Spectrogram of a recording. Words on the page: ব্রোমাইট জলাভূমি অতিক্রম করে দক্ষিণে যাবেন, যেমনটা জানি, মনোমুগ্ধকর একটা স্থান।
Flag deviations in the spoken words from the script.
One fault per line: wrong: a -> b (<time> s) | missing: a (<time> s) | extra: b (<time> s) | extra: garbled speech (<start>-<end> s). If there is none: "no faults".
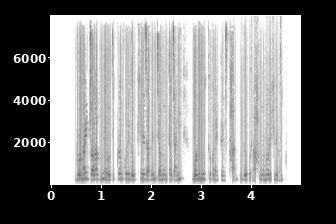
extra: garbled speech (3.8-4.7 s)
